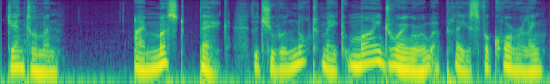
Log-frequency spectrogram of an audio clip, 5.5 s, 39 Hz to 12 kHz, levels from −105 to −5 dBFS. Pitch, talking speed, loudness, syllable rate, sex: 120 Hz, 175 wpm, -17 LUFS, 5.0 syllables/s, male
